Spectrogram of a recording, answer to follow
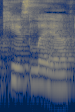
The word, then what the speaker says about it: Kislev: Lord is saying in this Hebrew month of kid L I don't know if I'm pronouncing it right it's k i s l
